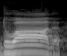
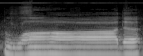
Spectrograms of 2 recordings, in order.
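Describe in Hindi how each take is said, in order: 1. यह ड और एक अतिरिक्त 'u' स्वर से शुरू होता है। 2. यह एक ही भारी व्यंजन से शुरू होता है। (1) "ये दोनों ही गलत हैं" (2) "यह है इसकी सही अदायगी"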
